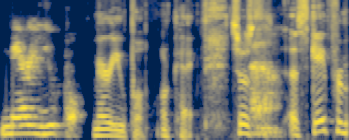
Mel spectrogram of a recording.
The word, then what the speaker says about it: Mariupol: I call it Mariupol. Mariupol, I'm sorry. Yes. Yeah, well, that's okay, because I wondered the same thing about the pronunciation at the start of the war in February. Every news broadcaster was pronouncing it differently. Mm-hmm. So I went with Lester Holt's version, Mariupol.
